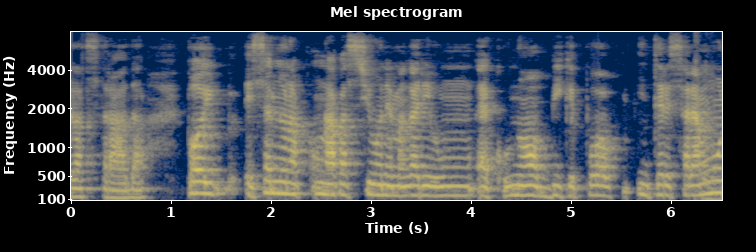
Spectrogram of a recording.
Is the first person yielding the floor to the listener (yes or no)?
no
